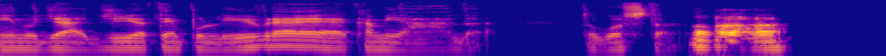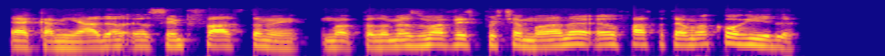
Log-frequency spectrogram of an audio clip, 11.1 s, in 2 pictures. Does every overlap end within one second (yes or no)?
yes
